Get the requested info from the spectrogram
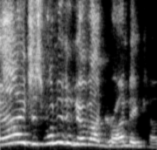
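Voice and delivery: screaming out, high-pitched and loud. Retelling being thrown to the floor by a friend: retelling own scream. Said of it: "screaming. I'm like".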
